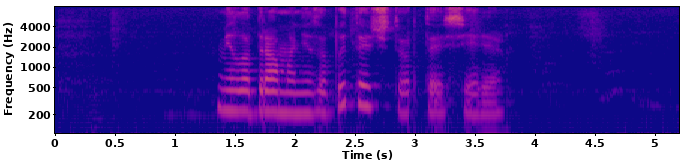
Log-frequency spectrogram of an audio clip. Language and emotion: Russian, neutral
